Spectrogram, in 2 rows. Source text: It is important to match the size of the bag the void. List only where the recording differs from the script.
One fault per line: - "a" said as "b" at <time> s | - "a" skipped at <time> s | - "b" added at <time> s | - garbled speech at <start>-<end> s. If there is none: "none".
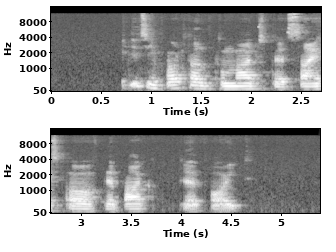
none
